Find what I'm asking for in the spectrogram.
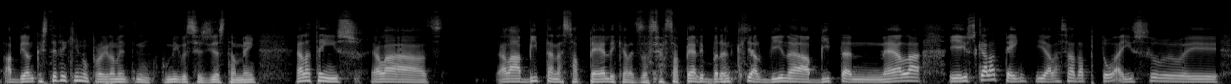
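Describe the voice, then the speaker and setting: Brief: male co-host, expressive storyteller, dry studio sound. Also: medium pitch, no echo. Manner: animated storyteller, acts out quotes. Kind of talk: casual studio talk.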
